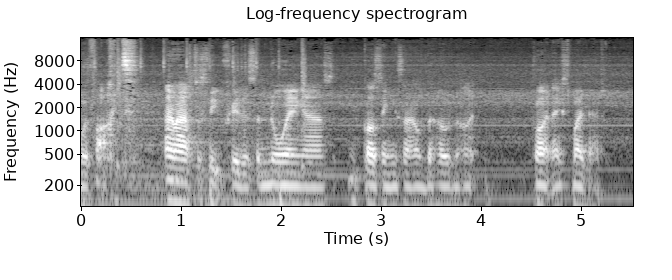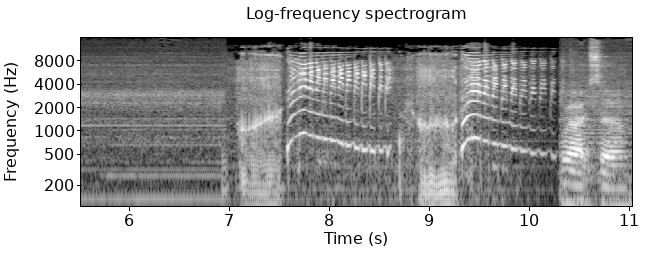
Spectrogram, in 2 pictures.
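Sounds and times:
stepper motors whining: 0:00.0 - 0:11.0.

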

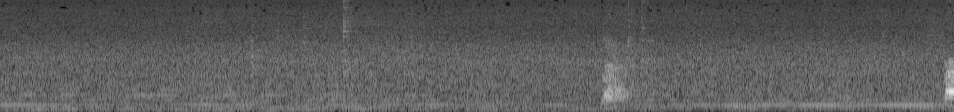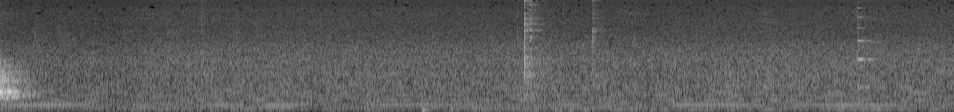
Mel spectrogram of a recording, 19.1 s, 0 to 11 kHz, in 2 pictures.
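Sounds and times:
dog barking: 0:06.0 - 0:06.4, 0:09.4 - 0:10.0.

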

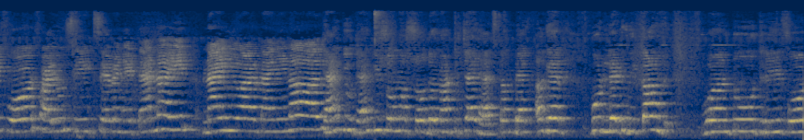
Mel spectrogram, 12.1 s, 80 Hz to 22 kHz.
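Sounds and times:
child singing: 0:00.0 - 0:12.0.

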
